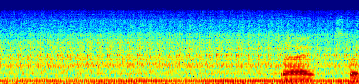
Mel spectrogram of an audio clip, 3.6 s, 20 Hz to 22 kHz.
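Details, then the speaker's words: Ford Fiesta Mk7 1.25 with swapped-in replacement engine after flood damage, started briefly with no coolant: low, steady idle hum with an even beat and no knocks, misses or rattles; a warning light on, owner thinks it's nothing bad. "scripting in it i bag lights on some reason but that's probably nothing bad but seems to be running fine"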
